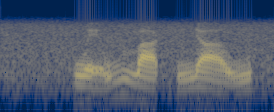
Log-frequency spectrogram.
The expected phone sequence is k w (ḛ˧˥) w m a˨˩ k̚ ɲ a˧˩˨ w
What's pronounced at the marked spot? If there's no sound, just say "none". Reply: ḛ˧˥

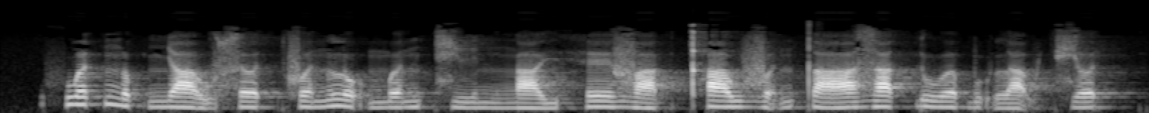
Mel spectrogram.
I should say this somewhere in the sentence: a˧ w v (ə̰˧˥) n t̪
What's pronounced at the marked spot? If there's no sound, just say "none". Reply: ə̰˧˥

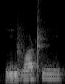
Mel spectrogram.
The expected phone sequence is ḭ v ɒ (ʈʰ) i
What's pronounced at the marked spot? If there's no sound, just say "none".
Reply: ʈʰ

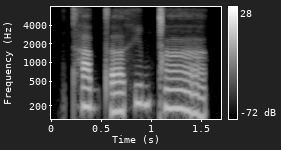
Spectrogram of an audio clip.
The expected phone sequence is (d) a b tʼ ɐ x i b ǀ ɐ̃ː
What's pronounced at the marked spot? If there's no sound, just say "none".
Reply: tʰ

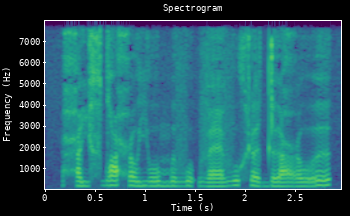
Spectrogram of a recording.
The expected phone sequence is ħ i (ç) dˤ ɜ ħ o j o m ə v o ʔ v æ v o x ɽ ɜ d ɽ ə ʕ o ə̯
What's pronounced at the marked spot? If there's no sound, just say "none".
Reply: x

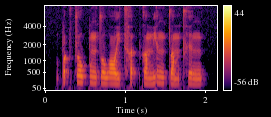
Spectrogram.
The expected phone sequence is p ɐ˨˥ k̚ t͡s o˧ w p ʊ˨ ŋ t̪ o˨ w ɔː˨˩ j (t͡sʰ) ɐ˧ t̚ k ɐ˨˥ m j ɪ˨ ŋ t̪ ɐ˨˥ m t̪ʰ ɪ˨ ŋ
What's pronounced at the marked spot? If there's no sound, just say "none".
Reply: t͡sʰ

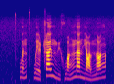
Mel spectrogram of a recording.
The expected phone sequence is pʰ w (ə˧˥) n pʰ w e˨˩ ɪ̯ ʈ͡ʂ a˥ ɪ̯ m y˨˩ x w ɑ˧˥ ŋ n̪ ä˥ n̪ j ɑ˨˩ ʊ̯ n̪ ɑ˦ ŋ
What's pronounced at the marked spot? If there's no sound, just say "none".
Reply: ə˧˥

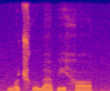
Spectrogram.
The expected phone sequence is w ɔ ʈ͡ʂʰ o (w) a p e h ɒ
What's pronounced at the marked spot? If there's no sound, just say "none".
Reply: w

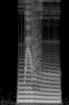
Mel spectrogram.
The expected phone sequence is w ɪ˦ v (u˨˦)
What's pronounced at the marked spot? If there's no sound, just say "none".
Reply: u˨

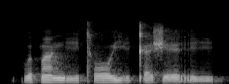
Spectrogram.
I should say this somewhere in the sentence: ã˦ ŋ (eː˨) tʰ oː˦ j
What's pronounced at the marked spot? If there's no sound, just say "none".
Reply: iː˨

